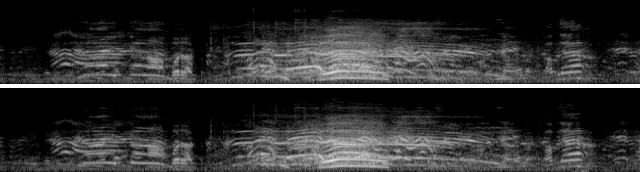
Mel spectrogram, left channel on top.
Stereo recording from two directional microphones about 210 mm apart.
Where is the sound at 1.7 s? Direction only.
40° left (ahead or behind).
